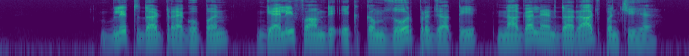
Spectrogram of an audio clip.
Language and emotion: Punjabi, neutral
